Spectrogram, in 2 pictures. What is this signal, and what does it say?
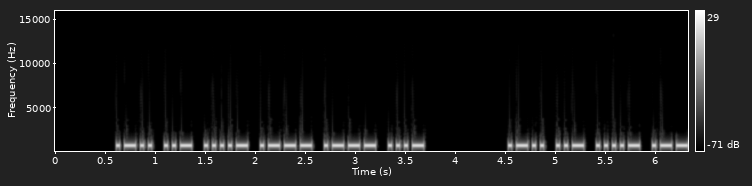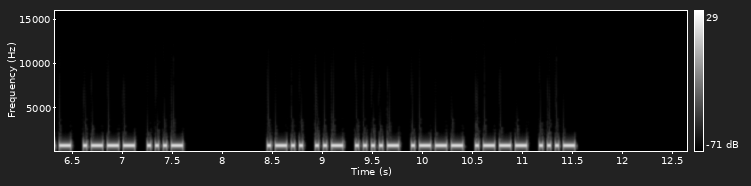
Morse code, heard as a keyed tone, about 30 wpm, 700 Hz. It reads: LU4JJV LU4JJV LU4JJV
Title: DXCC-100 Call Signs - 6 Characters - Repeated 3x - 30wpm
